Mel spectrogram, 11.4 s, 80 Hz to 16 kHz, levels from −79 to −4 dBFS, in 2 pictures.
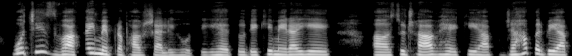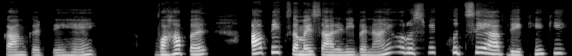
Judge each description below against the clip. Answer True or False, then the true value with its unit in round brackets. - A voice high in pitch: True (195 Hz)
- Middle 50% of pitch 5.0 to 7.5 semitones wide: True (5.5 semitones)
